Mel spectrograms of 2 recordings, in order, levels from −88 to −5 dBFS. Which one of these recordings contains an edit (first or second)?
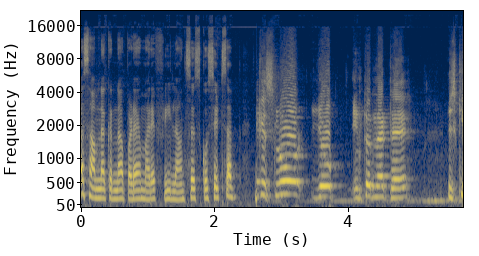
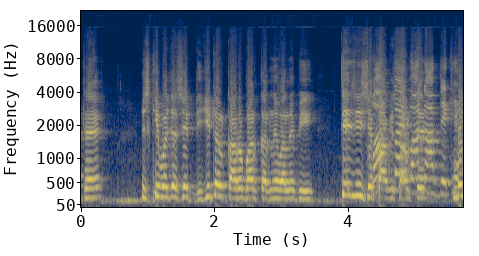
first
